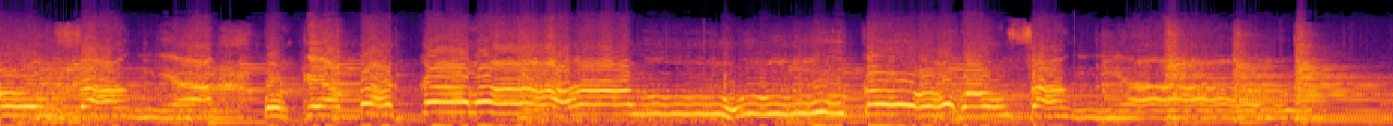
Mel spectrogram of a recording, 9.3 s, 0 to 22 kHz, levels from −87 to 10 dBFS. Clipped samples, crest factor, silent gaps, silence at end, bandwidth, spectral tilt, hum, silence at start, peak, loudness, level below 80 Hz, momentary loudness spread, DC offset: 6%; 6 dB; none; 0 s; 16 kHz; -4.5 dB/octave; none; 0 s; 0 dBFS; -5 LUFS; -34 dBFS; 6 LU; under 0.1%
